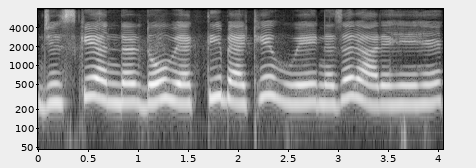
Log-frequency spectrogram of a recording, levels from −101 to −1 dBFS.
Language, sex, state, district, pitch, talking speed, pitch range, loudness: Hindi, female, Jharkhand, Palamu, 255 Hz, 145 wpm, 250-290 Hz, -15 LUFS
